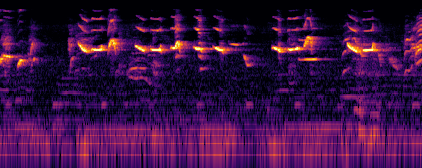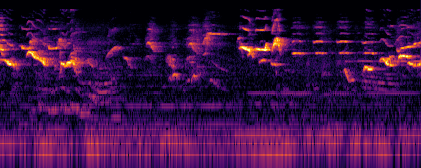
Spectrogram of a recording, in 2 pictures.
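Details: Kacer, the oriental magpie-robin, delivers a rich jumble of sharp whistles, squeaky slurs and fast twittering trills in irregular bursts, loud and high-pitched throughout, with a faint low hum underneath.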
